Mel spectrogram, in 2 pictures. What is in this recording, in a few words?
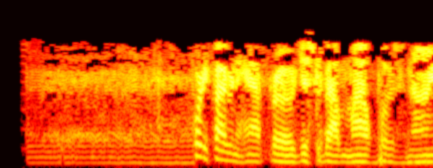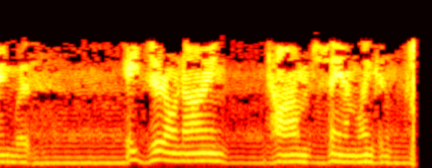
Sheriff Dispatch, scanner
